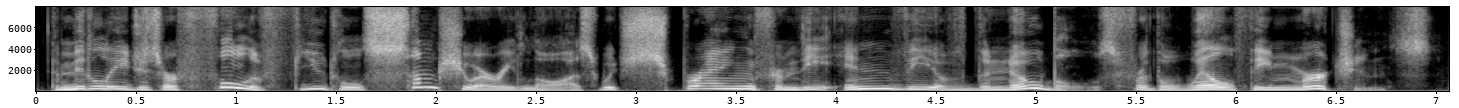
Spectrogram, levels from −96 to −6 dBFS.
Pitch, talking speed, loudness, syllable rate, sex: 185 Hz, 180 wpm, -20 LUFS, 4.7 syllables/s, male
